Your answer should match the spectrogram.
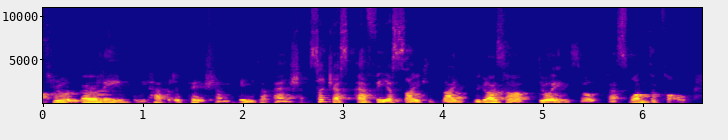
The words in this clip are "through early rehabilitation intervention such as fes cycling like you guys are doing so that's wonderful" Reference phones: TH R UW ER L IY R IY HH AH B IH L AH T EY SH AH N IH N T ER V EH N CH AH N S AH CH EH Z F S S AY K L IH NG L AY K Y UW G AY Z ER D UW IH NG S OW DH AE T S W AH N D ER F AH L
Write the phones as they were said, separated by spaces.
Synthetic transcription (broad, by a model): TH R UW ER L IY W IY HH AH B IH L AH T EY SH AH N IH N T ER V EH N SH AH N S AH CH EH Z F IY S AY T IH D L AY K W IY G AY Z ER D UW IH NG S OW DH AE T S W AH N D ER F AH L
